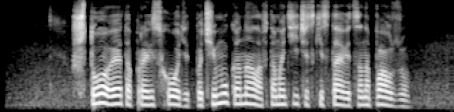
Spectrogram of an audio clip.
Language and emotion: Russian, angry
